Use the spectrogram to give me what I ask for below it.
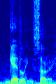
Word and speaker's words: Gedling: He was elected as Member of Parliament for Gelding, is it? That's how you pronounce it? – Gedling, in 1987 and re-elected in 1992.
